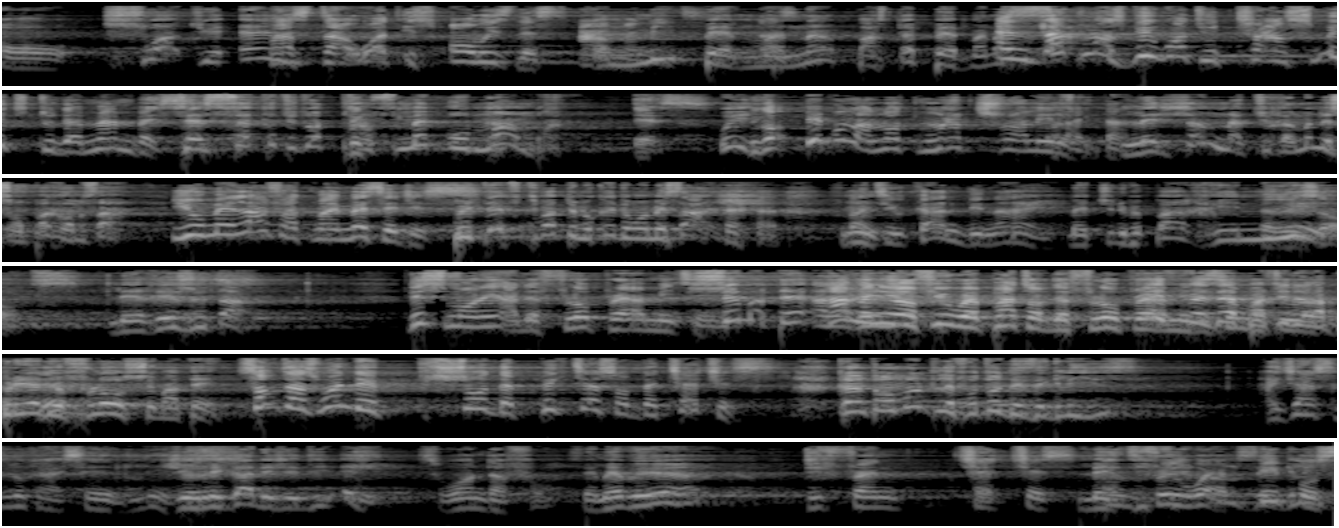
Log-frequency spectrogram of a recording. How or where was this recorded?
live audience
